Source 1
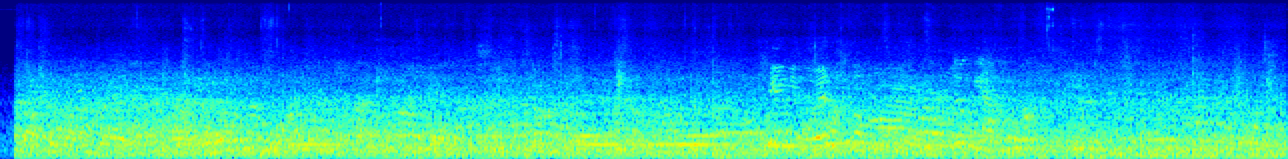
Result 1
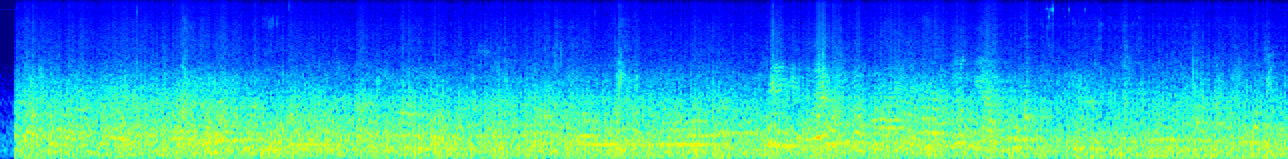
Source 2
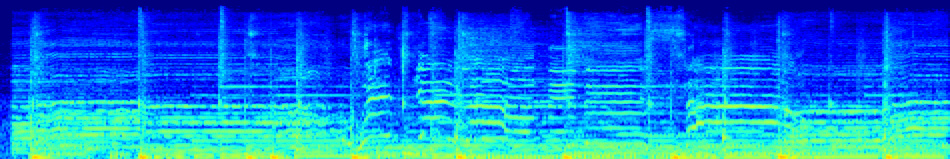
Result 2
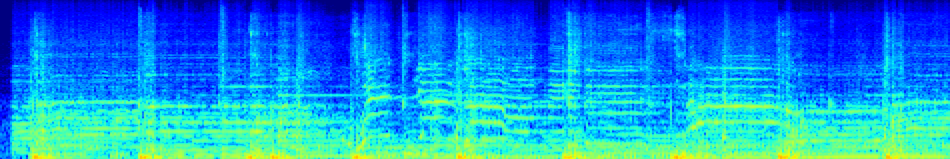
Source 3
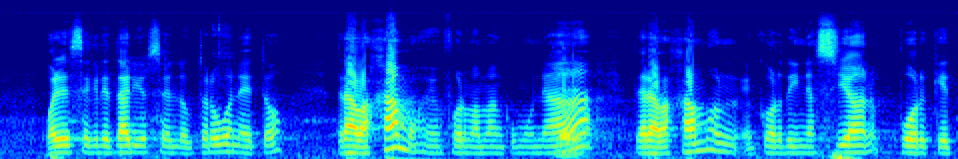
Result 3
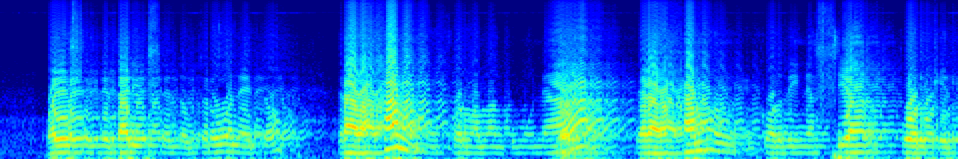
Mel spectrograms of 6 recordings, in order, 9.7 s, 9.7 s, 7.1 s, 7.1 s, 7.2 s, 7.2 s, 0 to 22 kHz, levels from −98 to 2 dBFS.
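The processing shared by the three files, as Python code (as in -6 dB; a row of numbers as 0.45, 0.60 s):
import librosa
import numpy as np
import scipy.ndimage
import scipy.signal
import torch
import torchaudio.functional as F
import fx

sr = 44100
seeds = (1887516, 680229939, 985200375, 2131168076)

p1 = fx.dead_time(x, sr, dead_ms=0.064)
p2 = fx.cheby_harmonics(p1, sr, harmonics=(4,), levels_db=(-12,), full_scale_db=-22.0)
p3 = p2 + fx.echo_feedback(p2, sr, ms=123, feedback_pct=56, wet_db=-15.0, dry=0)
y = fx.sustainer(p3, sr, db_per_s=68.0)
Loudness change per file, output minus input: +1.5, +2.0, +1.5 LU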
